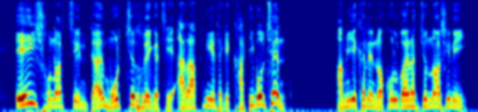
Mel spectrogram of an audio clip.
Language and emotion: Bengali, angry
